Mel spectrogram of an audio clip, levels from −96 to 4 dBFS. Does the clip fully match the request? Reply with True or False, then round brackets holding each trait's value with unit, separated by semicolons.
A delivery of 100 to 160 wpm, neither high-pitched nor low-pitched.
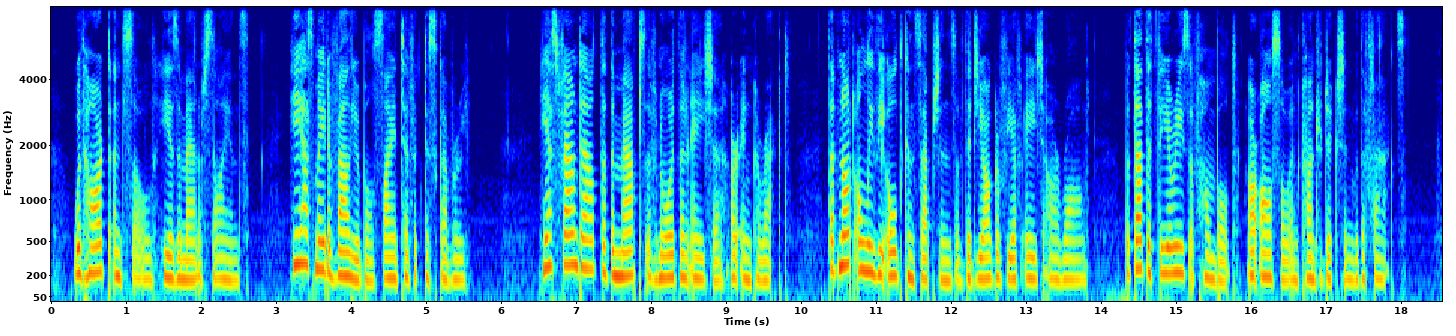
False (180 wpm; 180 Hz)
